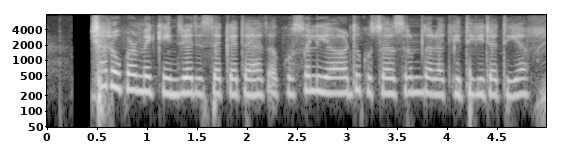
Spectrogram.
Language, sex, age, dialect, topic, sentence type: Hindi, female, 18-24, Garhwali, agriculture, statement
